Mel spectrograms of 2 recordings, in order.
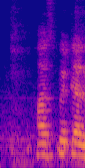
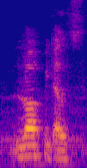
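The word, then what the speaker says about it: L'Hôpital: যদি 0/0 ফরম্যাট থাকে তাহলে আমরা যেই লটা অ্যাপ্লাই করি that is এল হসপিটাল rule, এটাকে লপিটালস রুলও বলা হয়। ঠিক আছে, উচ্চারণটা এটাই লপিটালস।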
